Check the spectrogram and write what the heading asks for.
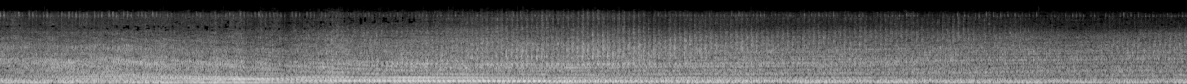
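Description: Engine and propeller of a pusher-prop ultralight floatplane running as it taxis along the runway, loudest about four to five seconds in, then fading slightly with the pitch dropping a little.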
